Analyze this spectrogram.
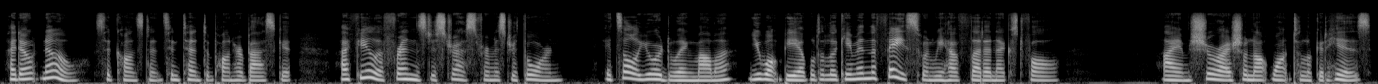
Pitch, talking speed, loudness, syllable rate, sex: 215 Hz, 195 wpm, -20 LUFS, 5.1 syllables/s, female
